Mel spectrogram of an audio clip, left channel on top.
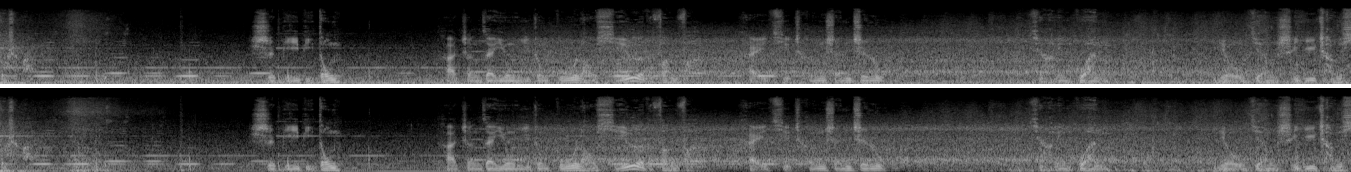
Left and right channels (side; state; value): left; noise; rumble, 8 dB below the sound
